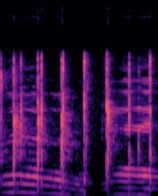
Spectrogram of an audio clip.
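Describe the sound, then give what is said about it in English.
Hands clap in sharp, scattered strokes under a voiced cheer. A brief gap just past the middle breaks the clapping before it picks up again. “Let's give it up for that.”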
